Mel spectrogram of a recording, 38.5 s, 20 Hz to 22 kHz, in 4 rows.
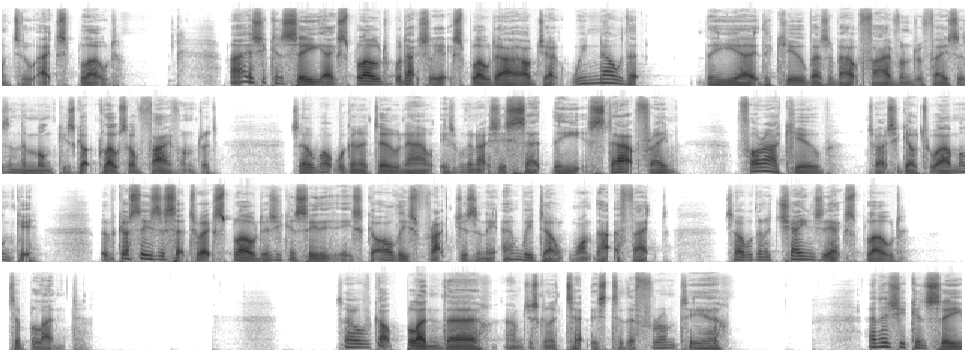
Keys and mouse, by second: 27.6-30.5 drag, 34.5-36.2 drag, 37.6 click.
